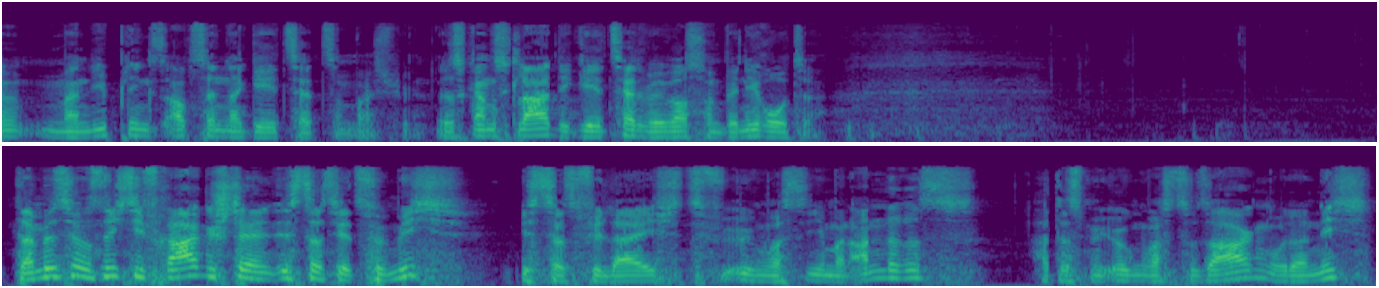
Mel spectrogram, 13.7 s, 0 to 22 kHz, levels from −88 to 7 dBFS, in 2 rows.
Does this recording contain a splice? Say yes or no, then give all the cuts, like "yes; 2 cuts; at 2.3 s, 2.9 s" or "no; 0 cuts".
no; 0 cuts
